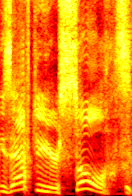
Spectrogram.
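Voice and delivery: high, slow, dramatic, drawn out through a laugh.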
